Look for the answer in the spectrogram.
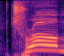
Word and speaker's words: Tro: Tro rhymes with Joe. Tro moves on to Jacques Vaughn,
